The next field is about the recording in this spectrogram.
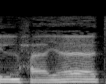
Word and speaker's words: الحياة: الحياة الدنيا. واتفقت المصاحف على رسم الألف واوا في كلمة الحياة مع وجوب النطق بالألف لا بالواو، وتدغم لام التعريف في كلمة الدنيا نظرا لوقوعها قبل الدال، والنون الساكنة في كلمة الدنيا حكمها الإظهار المطلق.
